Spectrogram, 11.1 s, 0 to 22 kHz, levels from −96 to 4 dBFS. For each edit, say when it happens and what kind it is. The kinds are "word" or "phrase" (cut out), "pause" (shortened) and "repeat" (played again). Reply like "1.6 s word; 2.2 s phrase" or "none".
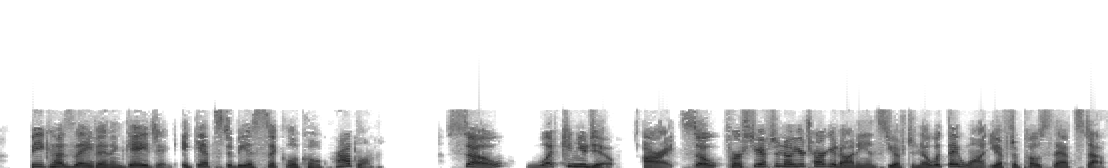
0.9 s word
